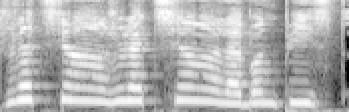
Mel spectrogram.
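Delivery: very loud, high-pitched barking dog voice. Narrator reading the dog's line in a story, barking very loudly. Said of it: "dit-il en aboyant très fort".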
